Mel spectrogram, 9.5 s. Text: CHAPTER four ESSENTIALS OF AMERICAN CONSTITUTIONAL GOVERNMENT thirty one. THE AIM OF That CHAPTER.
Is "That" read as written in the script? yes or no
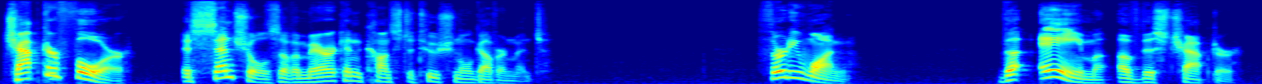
no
